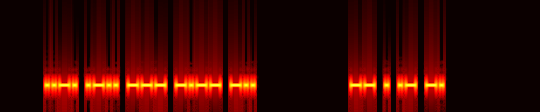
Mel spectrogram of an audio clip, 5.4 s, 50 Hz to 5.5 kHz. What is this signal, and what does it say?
Morse code, heard as a keyed tone, about 34 wpm, 550 Hz. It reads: FLOYD MEAN
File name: Ultimate Word List / 35WPM Ultimate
